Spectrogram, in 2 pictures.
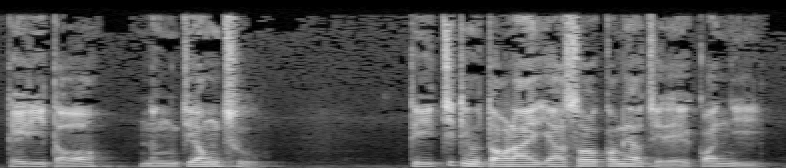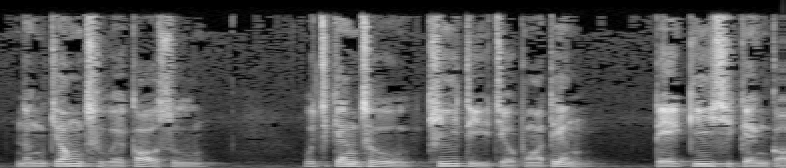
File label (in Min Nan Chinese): taiwanese, drama; hokkien; taiwanese min nan todays taiwanese version nt drama; jesus teacher and healer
